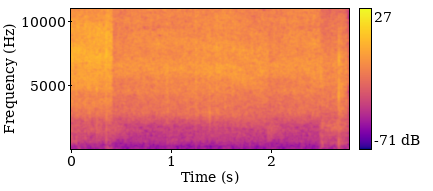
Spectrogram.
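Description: Steak with shallots sizzles steadily in a hot pan, a continuous bright hiss with a few louder crackles near the start and end, close and alone with no talking.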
